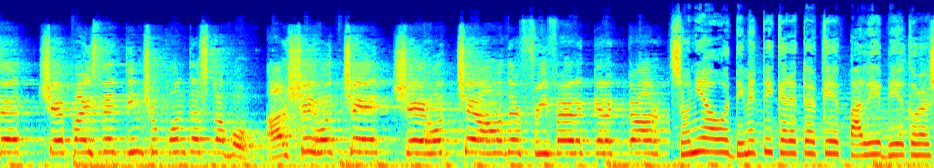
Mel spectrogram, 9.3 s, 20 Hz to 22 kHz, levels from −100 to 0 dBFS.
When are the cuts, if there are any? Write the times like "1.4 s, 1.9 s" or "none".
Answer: 6.7 s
